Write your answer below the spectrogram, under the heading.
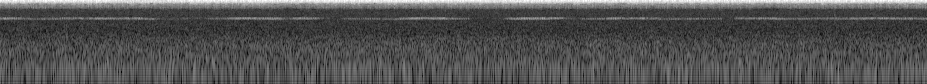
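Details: Grasshoppers calling in the evening in a nature area in Hungary, Central Europe: a steady, very high shimmering hiss runs throughout, with a thinner lower whistle-like tone breaking into long pulses, each lasting about a second or two.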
